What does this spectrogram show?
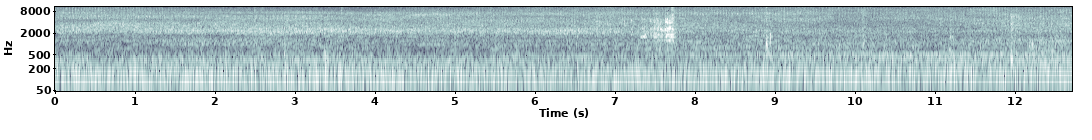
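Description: Race car engines running with a steady low rumble, and a brief metallic clink about seven and a half seconds in.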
